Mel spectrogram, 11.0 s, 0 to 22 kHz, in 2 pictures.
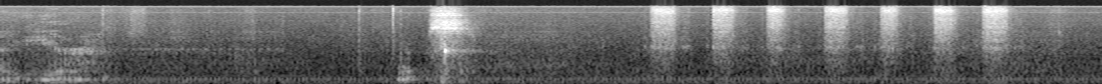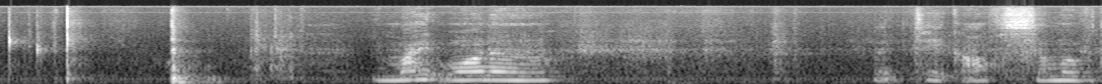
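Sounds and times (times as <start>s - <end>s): spray bottle spritzing: 3.2s - 5.1s.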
